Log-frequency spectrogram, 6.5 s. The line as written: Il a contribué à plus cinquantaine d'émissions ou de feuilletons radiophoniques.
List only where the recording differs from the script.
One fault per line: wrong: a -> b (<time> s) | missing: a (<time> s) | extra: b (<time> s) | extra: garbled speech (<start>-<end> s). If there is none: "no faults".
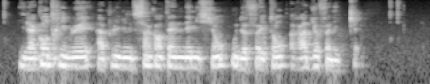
extra: d'une (1.8 s)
